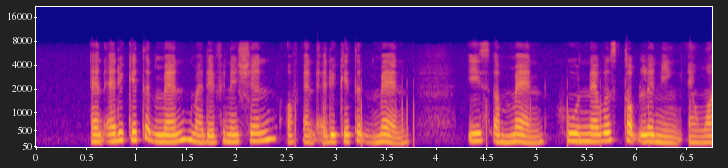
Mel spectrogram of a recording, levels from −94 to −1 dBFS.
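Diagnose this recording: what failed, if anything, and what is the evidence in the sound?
A train of clicks runs from 2.59 s to 6.55 s: about fifteen similar pulses at roughly three per second, irregularly spaced, peaking a few dB above the speech and audible in pauses too. The repeated, uniform impulses point to likely interference coupling into the analogue wiring.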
